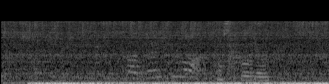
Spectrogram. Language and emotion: Russian, neutral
